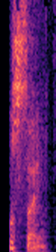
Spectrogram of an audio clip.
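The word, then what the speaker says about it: cosine: 얘는 뭐라고 부르냐면 코사인이라고 읽어요. 코사인. 코스 아닙니다. 코스 아니에요. 코사인이에요.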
